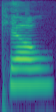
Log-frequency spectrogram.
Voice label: "tiau1", taiwanese Syllables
